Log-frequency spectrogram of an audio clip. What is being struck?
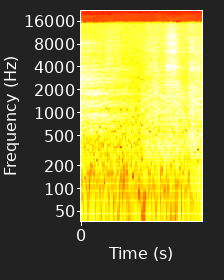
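Nothing is struck.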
